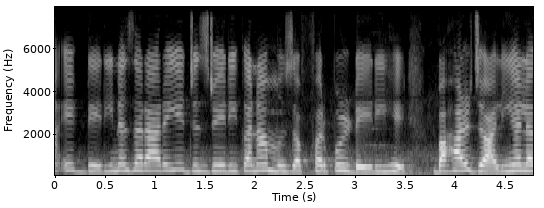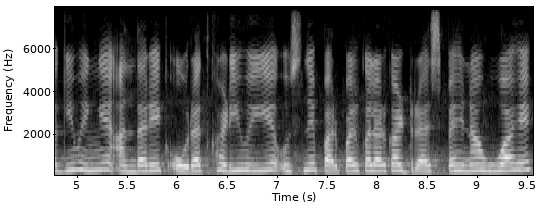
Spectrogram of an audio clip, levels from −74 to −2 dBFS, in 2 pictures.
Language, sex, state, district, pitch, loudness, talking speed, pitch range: Hindi, female, Bihar, Sitamarhi, 295 Hz, -18 LUFS, 200 wpm, 275-310 Hz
